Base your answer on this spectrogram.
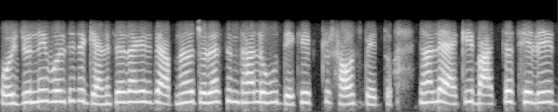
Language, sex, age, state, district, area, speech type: Bengali, female, 30-45, West Bengal, Purba Medinipur, rural, conversation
